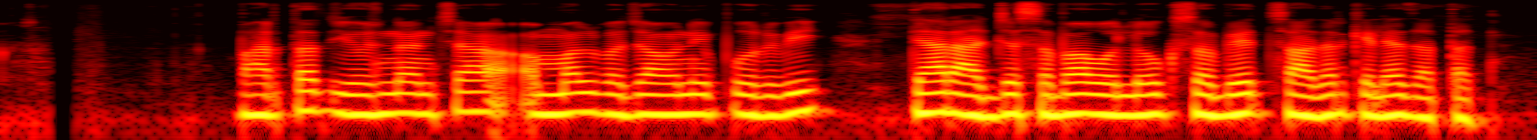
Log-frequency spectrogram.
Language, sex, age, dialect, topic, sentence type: Marathi, male, 31-35, Northern Konkan, banking, statement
